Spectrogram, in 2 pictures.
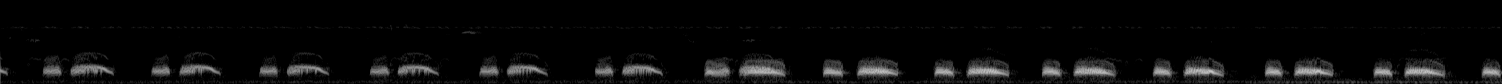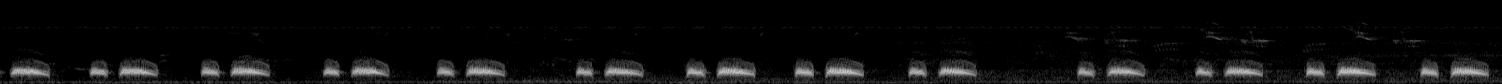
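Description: A dove cooing in a long, even series of short coos, about one a second at first and closer to two a second from about seven seconds in. A faint steady high buzz runs underneath, and other small birds chirp faintly near the end.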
